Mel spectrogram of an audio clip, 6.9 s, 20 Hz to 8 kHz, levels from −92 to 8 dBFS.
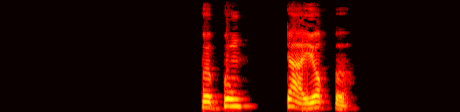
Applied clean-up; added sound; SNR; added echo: none; none; none; none.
